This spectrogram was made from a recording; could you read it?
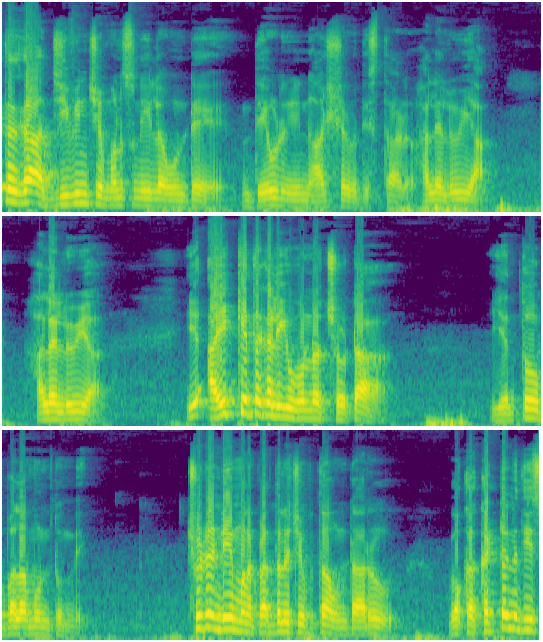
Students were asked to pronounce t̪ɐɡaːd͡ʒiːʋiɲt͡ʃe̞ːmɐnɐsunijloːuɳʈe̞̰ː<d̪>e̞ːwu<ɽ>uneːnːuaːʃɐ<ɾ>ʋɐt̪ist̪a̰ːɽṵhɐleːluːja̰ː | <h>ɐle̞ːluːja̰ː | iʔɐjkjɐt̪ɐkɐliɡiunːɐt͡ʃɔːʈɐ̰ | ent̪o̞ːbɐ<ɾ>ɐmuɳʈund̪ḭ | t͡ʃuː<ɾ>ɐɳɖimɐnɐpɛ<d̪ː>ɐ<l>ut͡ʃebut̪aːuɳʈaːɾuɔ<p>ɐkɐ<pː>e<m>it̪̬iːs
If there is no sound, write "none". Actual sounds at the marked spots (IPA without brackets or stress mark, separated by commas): d̪, ɽ, ɾ, h, l, ɽ, d̪ː, l, k, ʈː, n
